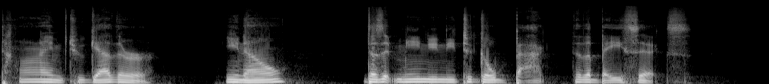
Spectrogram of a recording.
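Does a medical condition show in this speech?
No.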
